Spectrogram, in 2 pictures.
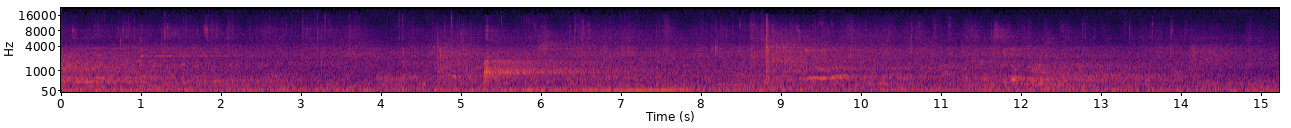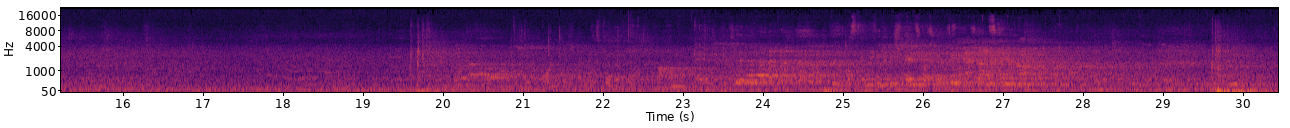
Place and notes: berlin, friedrichstr., kontorenhaus - entry hall
a few meters away from the previous position, sides changed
